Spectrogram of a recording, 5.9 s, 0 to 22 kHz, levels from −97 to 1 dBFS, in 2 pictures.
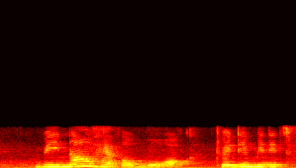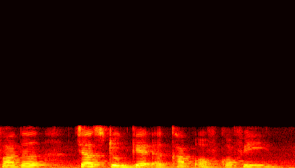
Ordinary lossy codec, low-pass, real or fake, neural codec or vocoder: none; 5.4 kHz; real; none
